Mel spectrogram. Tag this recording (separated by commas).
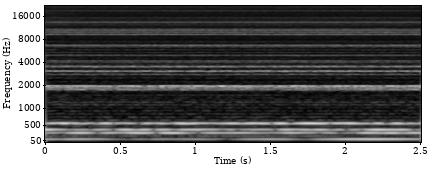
Organ, Musical instrument, Keyboard (musical), Music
